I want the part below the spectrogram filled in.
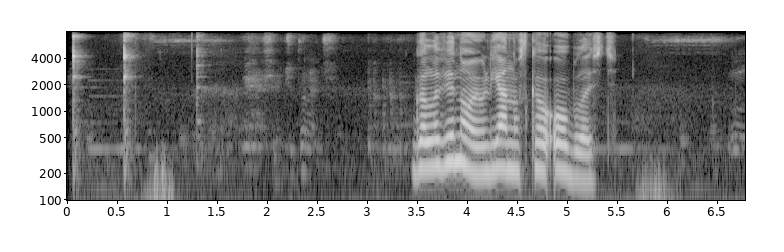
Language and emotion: Russian, neutral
